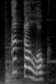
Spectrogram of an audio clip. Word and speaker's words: каталог: документов пишется слово doc каталог ударение только на последний слог вот ребята теперь вы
